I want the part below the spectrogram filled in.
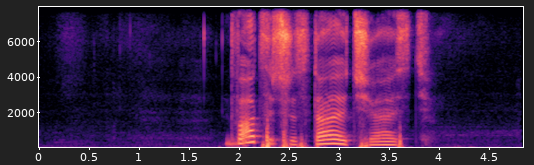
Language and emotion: Russian, sad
